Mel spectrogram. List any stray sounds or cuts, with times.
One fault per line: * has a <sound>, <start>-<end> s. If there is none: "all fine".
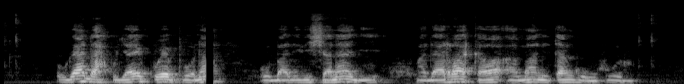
* has a dropout, 2.1-2.1 s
